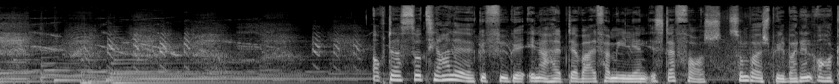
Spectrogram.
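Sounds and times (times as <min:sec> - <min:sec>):
beluga whale squeaks, rising whistles and cackling chirps: 0:00.0 - 0:03.8
speech: 0:03.8 - 0:08.3.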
